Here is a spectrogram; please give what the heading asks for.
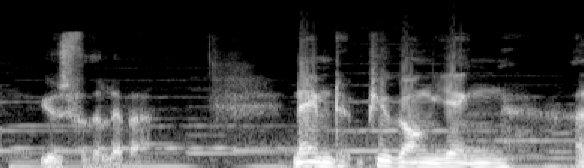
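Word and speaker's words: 蒲公英: Named Pugong Ying, a name still used today in traditional Chinese medicine. Pugong Ying, worth saying slowly. 3 syllables carrying thousands of years of accumulated knowledge.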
